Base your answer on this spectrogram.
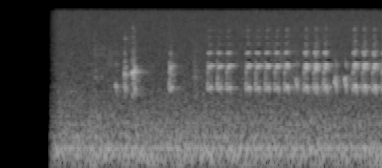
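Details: Golden poison frogs (Phyllobates terribilis, yellow form) call in a terrarium with rapid, buzzy trills of clicking pulses over a low steady hum.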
